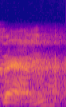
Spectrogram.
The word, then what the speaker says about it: Zen: The word Zen, as you undoubtedly realize, is a Japanese way of pronouncing a Chinese word, which is Zhan. And this Chinese word Zhan is a Chinese way of pronouncing a Sanskrit word, which is Jhana. And the Sanskrit word Jhana means contemplation. Contemplation of what?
